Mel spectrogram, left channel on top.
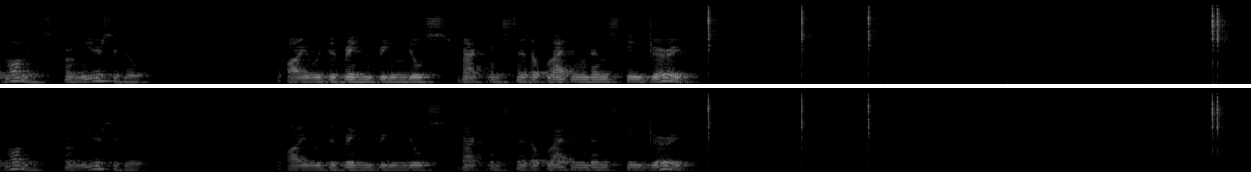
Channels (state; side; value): quieter; right; 6.0 dB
